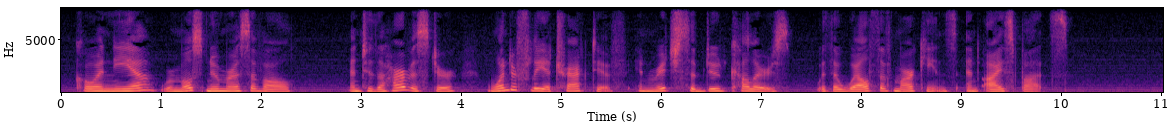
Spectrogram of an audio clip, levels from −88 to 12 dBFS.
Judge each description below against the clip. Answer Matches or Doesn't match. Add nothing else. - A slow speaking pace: Matches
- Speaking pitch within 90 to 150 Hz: Doesn't match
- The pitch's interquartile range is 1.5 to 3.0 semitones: Matches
